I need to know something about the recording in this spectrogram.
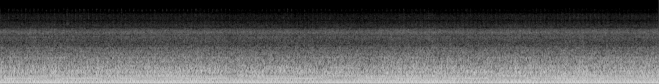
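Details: Briggs & Stratton Quantum push mower engine after cleaning a clogged carburetor main jet: steady even single-cylinder thump at settled speed, no misses or surges, slightly smoky; runs cleanly on its own.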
